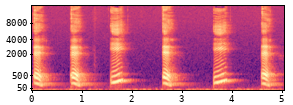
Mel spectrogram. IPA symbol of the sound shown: ɪ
